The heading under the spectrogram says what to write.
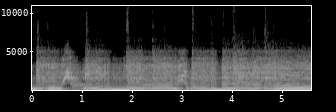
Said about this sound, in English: Let me turn off the reverb because it's making it muddy.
